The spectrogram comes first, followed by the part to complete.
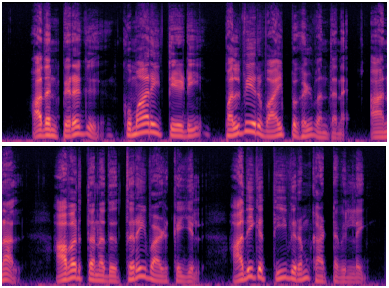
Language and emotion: Tamil, neutral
